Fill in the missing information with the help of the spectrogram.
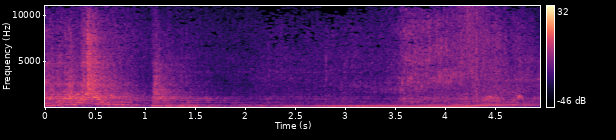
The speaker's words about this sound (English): Let your motors run.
